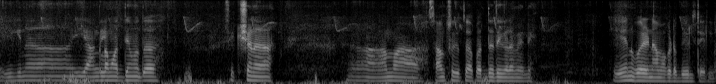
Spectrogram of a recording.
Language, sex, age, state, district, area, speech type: Kannada, male, 30-45, Karnataka, Dakshina Kannada, rural, spontaneous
